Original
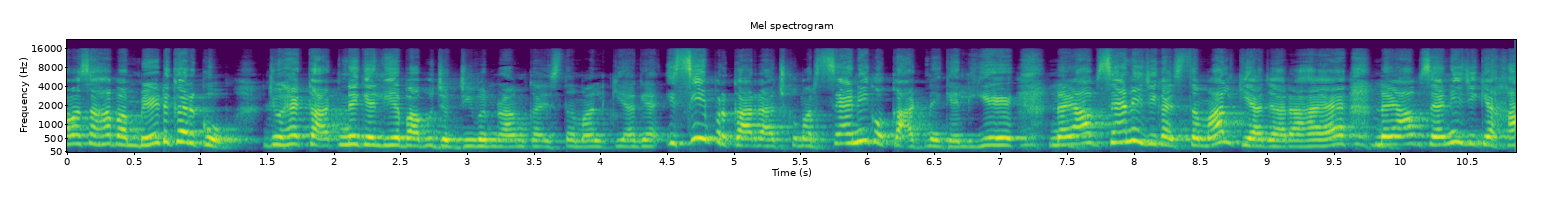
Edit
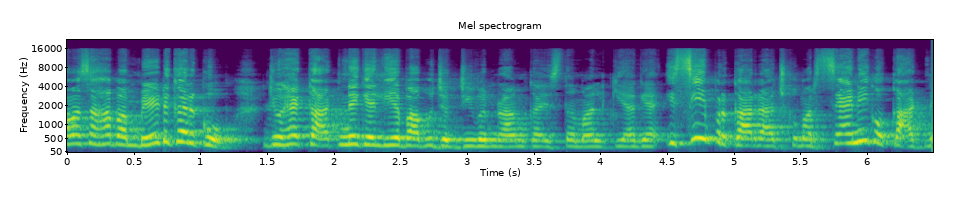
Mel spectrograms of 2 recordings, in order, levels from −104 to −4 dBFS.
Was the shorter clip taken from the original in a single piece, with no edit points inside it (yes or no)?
yes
